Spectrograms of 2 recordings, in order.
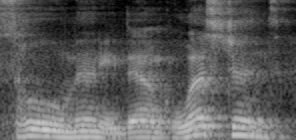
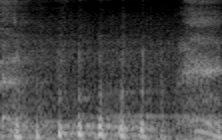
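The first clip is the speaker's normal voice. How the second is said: a light breathy chuckle that falls away; soft villain laugh; 6 semitones higher, 7 dB quieter than usual. Real, not acted. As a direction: laugh softly at the reporter's remark. Villain amused by reporter's joke.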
